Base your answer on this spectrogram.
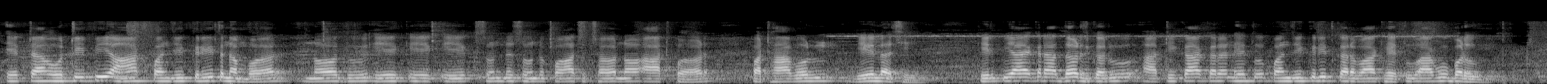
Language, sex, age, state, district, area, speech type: Maithili, male, 60+, Bihar, Supaul, urban, read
